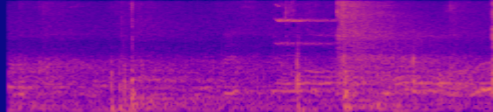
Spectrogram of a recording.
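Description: Volleyball players' voices in a large sports hall, with several sharp smacks of ball or hand impacts, the loudest near the end.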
